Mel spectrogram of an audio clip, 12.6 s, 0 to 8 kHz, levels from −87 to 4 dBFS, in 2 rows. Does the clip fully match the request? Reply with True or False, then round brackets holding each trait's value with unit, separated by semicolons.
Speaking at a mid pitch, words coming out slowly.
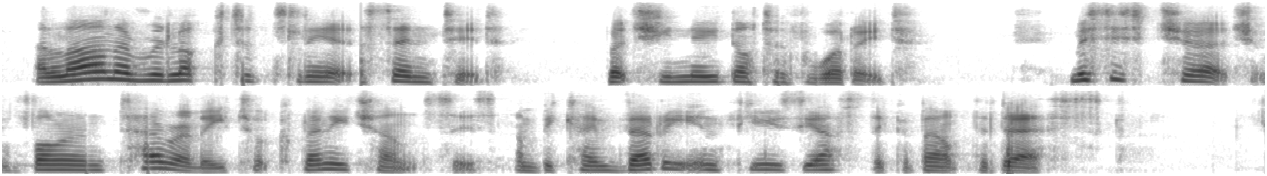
True (175 Hz; 105 wpm)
